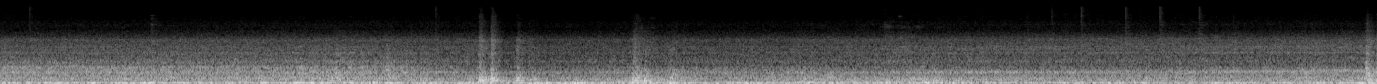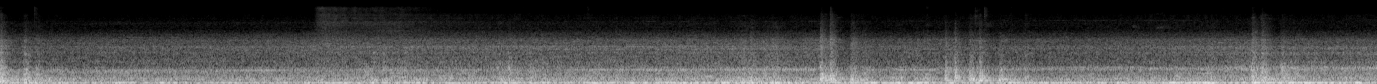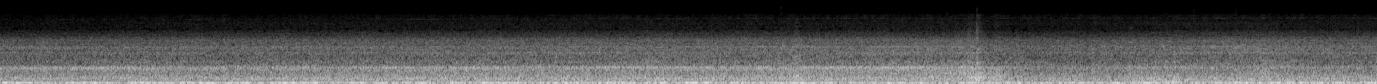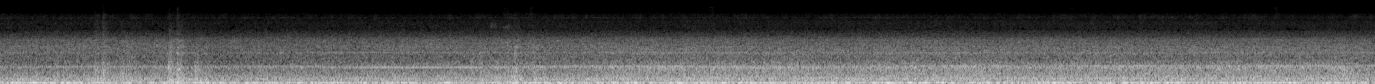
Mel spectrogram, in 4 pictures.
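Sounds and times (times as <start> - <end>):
train rumble: 0.0 - 55.0
train whine rising in pitch: 43.3 - 55.0.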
